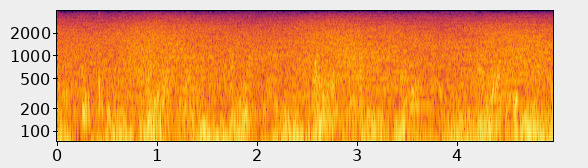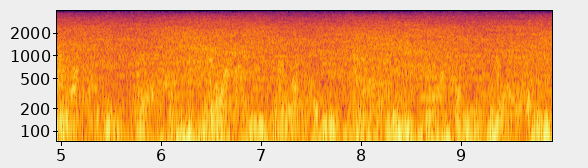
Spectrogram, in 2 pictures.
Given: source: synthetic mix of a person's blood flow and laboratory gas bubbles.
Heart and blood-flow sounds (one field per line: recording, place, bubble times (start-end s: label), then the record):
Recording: Doppler ultrasound of blood flow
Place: precordium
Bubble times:
0.21-0.36 s: bubbles
0.39-0.47 s: bubbles
From the record:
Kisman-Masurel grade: 212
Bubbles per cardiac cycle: several, 3 to 8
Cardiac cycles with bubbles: 1 to 10%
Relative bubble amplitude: moderate (0.250 to 0.450)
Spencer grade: 1 (occasional bubble signal discernible with the cardiac motion signal, with majority of cardiac periods free of bubbles)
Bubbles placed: anywhere in the cardiac cycle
